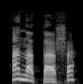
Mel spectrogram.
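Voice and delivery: high, mock-innocent question; feigned innocence, lilting high. A narrator's reading. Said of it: "невинно спросила Мария".

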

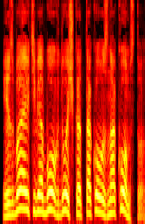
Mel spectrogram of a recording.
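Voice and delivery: loud, high, appalled warning; wry distaste. A narrator's reading. Father warning his daughter off an acquaintance, disgusted. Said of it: "скривился Вяземский".

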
